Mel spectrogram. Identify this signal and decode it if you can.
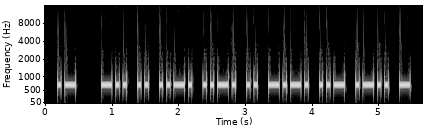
Morse code, heard as a keyed tone, about 22 wpm, 700 Hz. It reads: A DIFFICULT
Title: Sentences from Top 1000 Words - Review Part 3 - 22wpm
